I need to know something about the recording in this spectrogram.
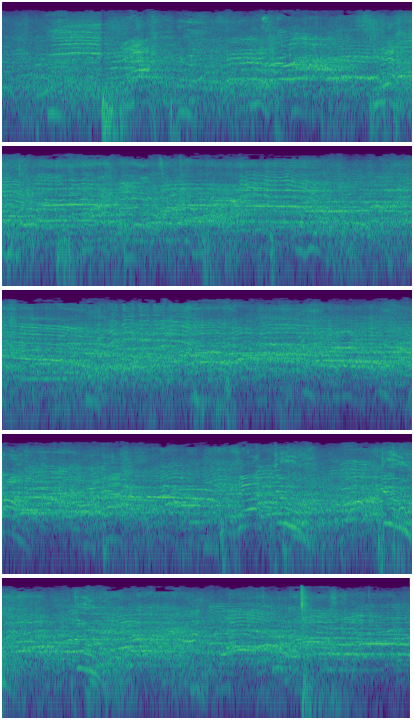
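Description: Bodies thump on a wrestling ring mat.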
